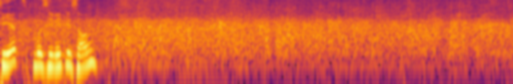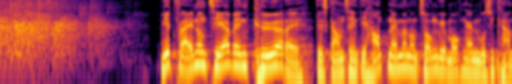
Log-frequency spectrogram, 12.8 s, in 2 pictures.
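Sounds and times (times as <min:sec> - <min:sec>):
speech: 0:00.0 - 0:01.4, 0:08.4 - 0:12.8
audience applause: 0:00.0 - 0:08.1.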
